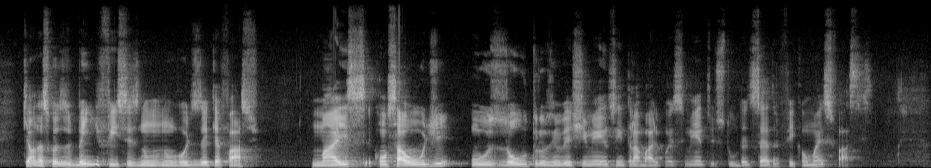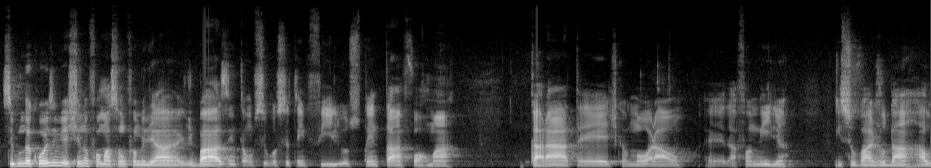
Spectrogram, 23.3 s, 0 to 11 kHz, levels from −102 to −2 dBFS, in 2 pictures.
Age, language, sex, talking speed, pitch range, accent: 20-39, Portuguese, male, 135 wpm, 95-115 Hz, Brazilian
